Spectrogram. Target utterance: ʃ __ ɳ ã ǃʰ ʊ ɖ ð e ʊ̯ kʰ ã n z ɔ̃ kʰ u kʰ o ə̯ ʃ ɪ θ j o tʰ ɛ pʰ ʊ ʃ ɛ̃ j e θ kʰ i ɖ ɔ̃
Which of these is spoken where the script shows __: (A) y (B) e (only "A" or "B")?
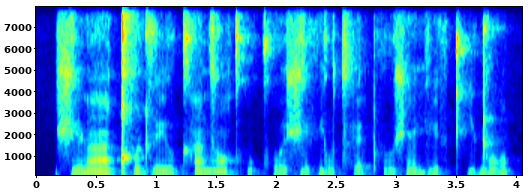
B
